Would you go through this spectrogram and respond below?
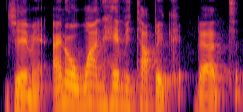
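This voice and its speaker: A man's voice: on the high side, normal speed, a little hiss or hum. A man hosting a podcast interview, talking reflectively and earnestly and often giving short acknowledgements while his guest speaks. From Jamaica. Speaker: podcast host. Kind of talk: interview conversation.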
